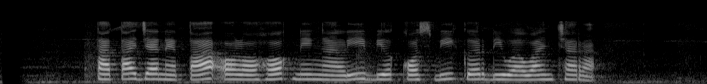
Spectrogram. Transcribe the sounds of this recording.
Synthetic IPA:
t̪at̪ad͡ʒanɛt̪aʔɔlɔɦɔk̚niŋalibilkɔsbikɨrdiwawaɲt͡ʃaɾa

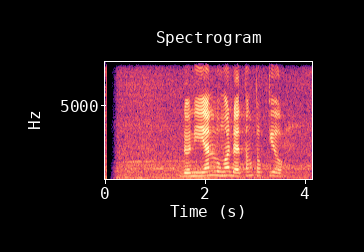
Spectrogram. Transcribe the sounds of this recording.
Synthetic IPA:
do̤nijanluŋɔdat̪əŋt̪okio

